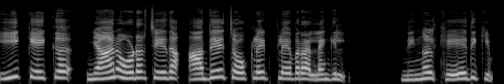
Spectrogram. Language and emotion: Malayalam, angry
